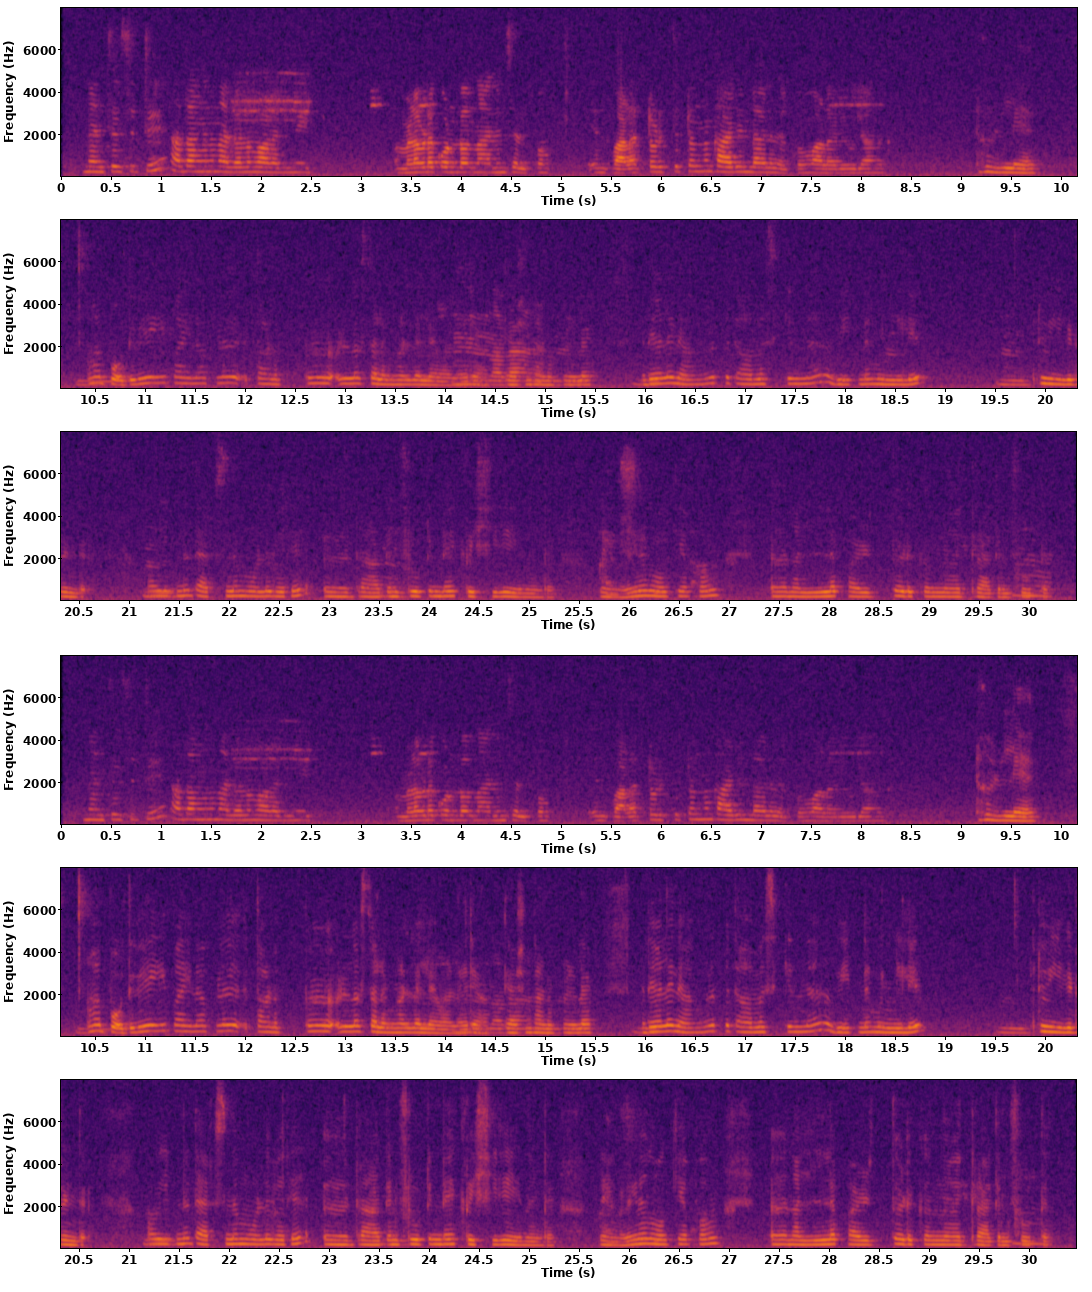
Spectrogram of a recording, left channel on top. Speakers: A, on the left (about 65°); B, on the right (about 45°).
A: നൻച്ചെച്ചിട്ട് അതങ്ങനെ നല്ലോണ്ണം വളരുന്നായിരിക്കും. നമ്മള് അവിടെ കൊണ്ടുവന്നാലും ചെൽപ്പം, വളട്ടൊടുത്തിട്ടൊന്നും കാര്യം ഉണ്ടാവൂലാ ചെൽപ്പം വളരൂലാന്നൊ
B: ആണ്ല്ലേ
A: ഉം
B: ആ പൊതുവേ ഈ പൈനാപ്പിൾ തണുപ്പ് ഉള്ള സ്ഥ സ്ഥലങ്ങളിലല്ലേ വളരെ
A: ഉം
B: അത്യാവശ്യം
A: അതാണ്
B: തണുപ്പുള്ളേ
A: ഉം ഉം
B: അതേപോലെ
A: ഉം
B: ഞങ്ങളിപ്പ താമസിക്കുന്ന വീ മുന്നില്
A: ഉം ഉം
B: ഒരു വീടുണ്ട് ആ
A: ഉം
B: വീടി ടെറസിന്റെ മുകളിൽ വര് ഡ്രാഗൺ
A: ഉം
B: ഫ്രൂട്ടിന്റെ കൃഷി ചെയ്യുന്നുണ്ട്. ഞങ്ങളിങ്ങനെ
A: അത് ശരി
B: നോക്കിയപ്പം
A: ആ
B: നല്ല പഴ്‌ <unintelligible> ഡ്രാഗൺ ഫ്രൂട്ട്
A: ഉം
